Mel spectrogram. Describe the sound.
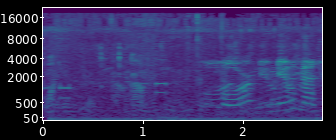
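Phone keypad tones enter a voicemail password, a few short beeps partly buried under people talking and laughing.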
